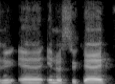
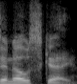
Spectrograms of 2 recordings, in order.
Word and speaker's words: Inosuke: him man bear pig it's his name is inosuke mark yes sir it's inosuke i know that look i know that you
